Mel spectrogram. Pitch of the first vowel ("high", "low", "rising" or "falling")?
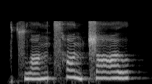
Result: rising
